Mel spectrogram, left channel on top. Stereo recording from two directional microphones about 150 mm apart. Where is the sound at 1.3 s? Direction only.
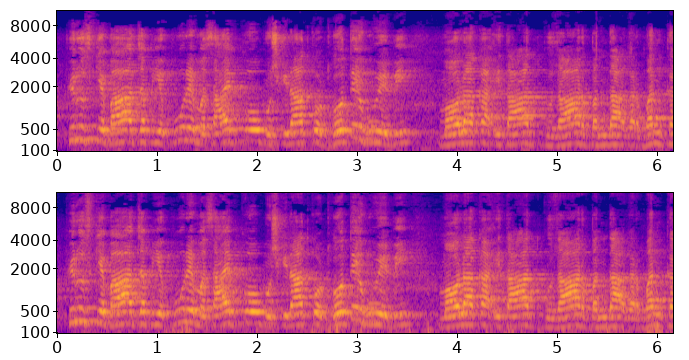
15° right (ahead or behind).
